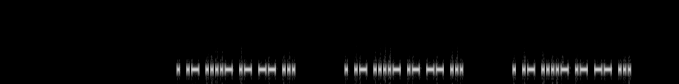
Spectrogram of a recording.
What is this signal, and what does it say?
Morse code, heard as a keyed tone, about 47 wpm, 700 Hz. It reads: EA4AMS EA4AMS EA4AMS
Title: DXCC-100 Call Signs - 6 Characters - Repeated 3x - 50wpm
